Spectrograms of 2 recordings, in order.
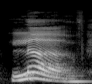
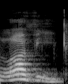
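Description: First: LOVE as one syllable, "luv"; correct pronunciation. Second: LOVE as two syllables, "LAW-vee"; wrong final vowel. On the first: Teacher giving the right form, LOVE as "luv". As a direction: say LOVE with an uh and end on V. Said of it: "A gente tem". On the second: Teacher warning never to say it, LOVE as "LAW-vee". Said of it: "cuidado pra nunca dizer love". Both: Shown as a demonstration.

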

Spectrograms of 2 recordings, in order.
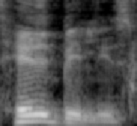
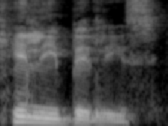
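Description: First: Hillbillies said as Hill-billies, two syllables before -billies; correct pronunciation. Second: Hillybillies with an extra y sound, Hilly-billies; wrong pronunciation. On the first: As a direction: Hillbillies with no y sound in the middle. (Hillbillies korrekt als Hill-billies ausgesprochen) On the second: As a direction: Hillybillies stretched to four syllables. (Hillybillies falsch mit eingeschobenem i ausgesprochen) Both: Shown as a demonstration. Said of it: "man sagt nicht Hillybillies".

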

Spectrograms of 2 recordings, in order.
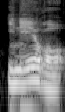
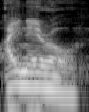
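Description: First: Inero starting with an "ee" sound; German pronunciation. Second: Inero starting with an "eye" sound; English pronunciation. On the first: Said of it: "That's the German pronunciation". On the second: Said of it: "I N E R O in English". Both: Shown as a demonstration.

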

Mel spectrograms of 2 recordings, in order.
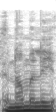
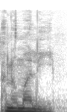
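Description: First: "Anomaly" said the English way, stressed on NOM; "Anomaly" in English, with a light final -ly; English pronunciation. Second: "Anomalie" said the German way, stressed on the final LIE; "Anomalie" in German, ending on a stressed -lie; German pronunciation. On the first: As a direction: say "Anomaly" as an English word, stress on the second syllable. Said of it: "auf Englisch". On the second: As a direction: say "Anomalie" as a German word, long stressed ee at the end. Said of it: "auf Deutsch Anomalie". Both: Shown as a demonstration.

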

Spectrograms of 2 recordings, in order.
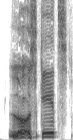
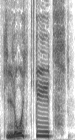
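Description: First: Higher squawked echo; parrot squawk. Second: Much higher eager shout; eager duck. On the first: The parrot echoes Annie, squawking. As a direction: croak it like a parrot. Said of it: "krächzt auch Pirili". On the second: Annie starts them off, high eager voice. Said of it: "sagt Annie". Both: Acted.

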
